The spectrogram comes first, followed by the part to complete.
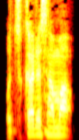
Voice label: See You Japanes, Male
